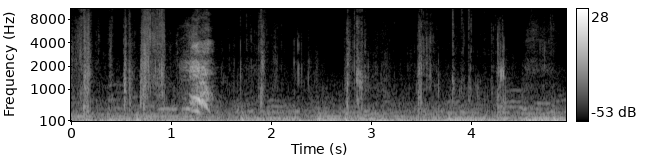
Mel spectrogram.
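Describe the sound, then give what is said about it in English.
A person runs, making a quick, steady series of thudding footsteps over a low background rumble. “She runs and throws it.”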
